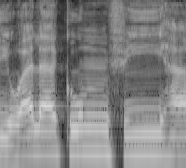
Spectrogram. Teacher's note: خلصت الميم الساكنة من الفاء التي بعدها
